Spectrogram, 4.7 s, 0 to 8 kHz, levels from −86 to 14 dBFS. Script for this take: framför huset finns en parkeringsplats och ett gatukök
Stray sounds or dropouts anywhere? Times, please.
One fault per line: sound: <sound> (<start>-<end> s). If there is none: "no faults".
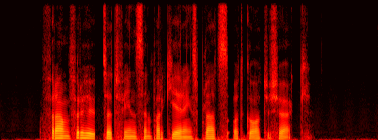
sound: dropout (1.2-1.3 s)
